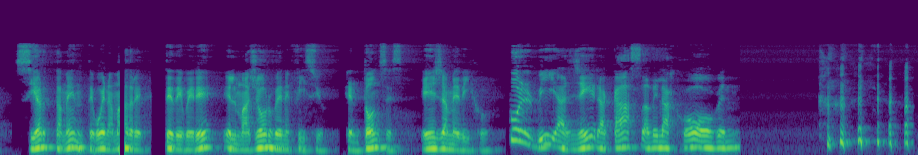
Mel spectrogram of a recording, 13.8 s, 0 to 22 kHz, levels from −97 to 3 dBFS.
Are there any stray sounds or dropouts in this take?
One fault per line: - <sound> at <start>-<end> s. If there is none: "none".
- dropout at 1.8-1.9 s
- laugh at 12.3-13.7 s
